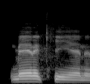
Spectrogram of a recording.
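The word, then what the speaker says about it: Manichean: then we got Gnostic manikian is that here pronounce that manikan is how I heard it pronounced from James White and I assume he's correct well he's always correct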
